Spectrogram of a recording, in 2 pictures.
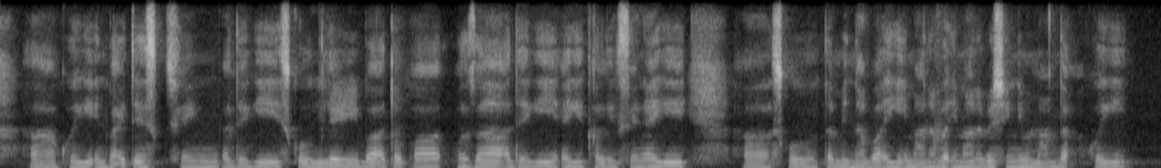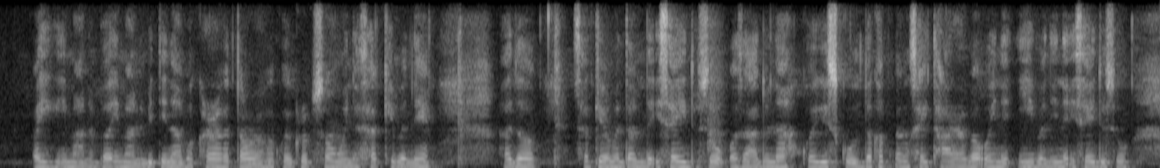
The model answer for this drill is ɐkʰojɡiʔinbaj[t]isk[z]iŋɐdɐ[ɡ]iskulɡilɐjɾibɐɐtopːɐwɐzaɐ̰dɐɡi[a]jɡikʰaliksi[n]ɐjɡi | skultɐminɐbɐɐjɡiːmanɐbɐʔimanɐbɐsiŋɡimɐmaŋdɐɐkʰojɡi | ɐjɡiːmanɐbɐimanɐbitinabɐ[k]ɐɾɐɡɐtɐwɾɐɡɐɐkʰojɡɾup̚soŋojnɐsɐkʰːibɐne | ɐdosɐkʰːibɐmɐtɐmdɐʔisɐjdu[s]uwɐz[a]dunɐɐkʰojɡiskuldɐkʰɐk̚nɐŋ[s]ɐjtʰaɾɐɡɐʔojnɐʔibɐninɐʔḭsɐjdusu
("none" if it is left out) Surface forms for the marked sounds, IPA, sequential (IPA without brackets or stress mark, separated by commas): t, s, ɡ, ɐ, ŋ, kʰ, s, a, s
